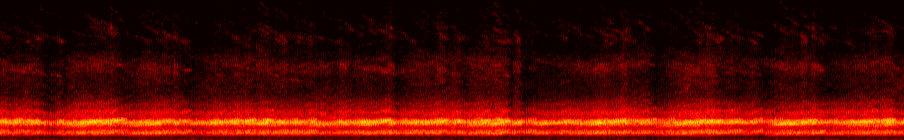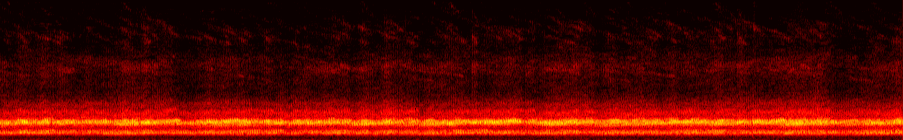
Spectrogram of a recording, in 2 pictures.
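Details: Chorus of many singing frogs, a continuous wall of rapid overlapping trills in a high and a mid band, steady in loudness throughout with no gaps and no other sounds.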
